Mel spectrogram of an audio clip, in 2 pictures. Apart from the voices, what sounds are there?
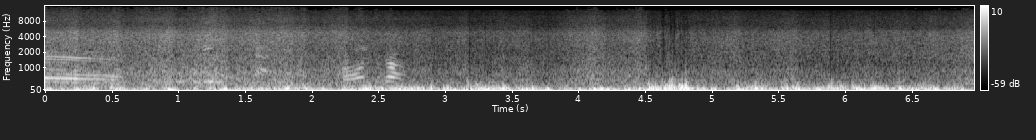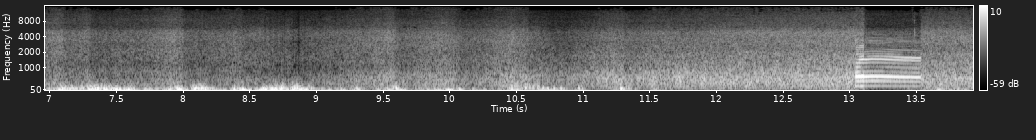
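rushing river water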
